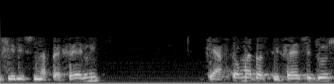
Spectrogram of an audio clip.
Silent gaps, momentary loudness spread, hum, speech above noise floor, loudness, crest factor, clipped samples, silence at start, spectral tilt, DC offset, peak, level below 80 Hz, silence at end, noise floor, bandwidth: none; 5 LU; none; 32 dB; -21 LUFS; 14 dB; under 0.1%; 0 s; -5.5 dB/octave; 3%; -8 dBFS; -56 dBFS; 0 s; -53 dBFS; 3.8 kHz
